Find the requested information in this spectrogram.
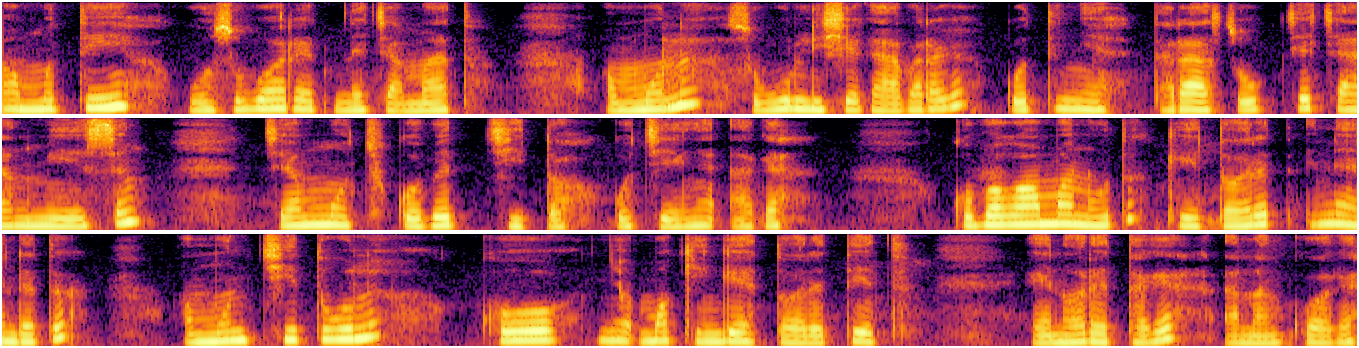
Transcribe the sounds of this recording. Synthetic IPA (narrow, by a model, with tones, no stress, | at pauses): ɔ˨mu˦ti˦ko˨su˦bɔ˦ɾe˨t̚ne˨t͡ʃa˨mat | ɔ˨mʊ˦nsu˨ku˦li˨ʃe˦ka˨ba˦ɾakɛ˦ko˦ti˦ɲe˨ta˨ɾa˦su˦k̚t͡ʃe˦t͡ʃa˨ŋme˨sɪ˦ŋ | t͡ʃe˦mu˦t͡ʃko˨be˦t̚t͡ʃi˨tɔ˨ko˨t͡ʃeŋe˦ʔa˨kɛ˦ | ko˧bɔ˦kɔ˦ma˦nu˨tke˨tɔ˨ɾe˦tɪ˦nɛ˨ndɛ˨t | ɔ˨mʊ˦nt͡ʃi˦tʊ˦kʊ˦l | kʰo˦ | ɲmɔ˦kɪ˨ŋɡe˦tɔ˨ɾe˨te˦t | e˨nɔ˦ɾe˨ta˨kɛ˦a˨na˨ŋkwa˨kɛ˦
